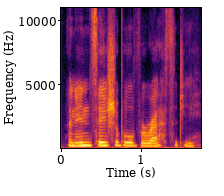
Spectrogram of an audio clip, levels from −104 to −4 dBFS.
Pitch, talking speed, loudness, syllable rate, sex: 230 Hz, 100 wpm, -15 LUFS, 5.8 syllables/s, female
